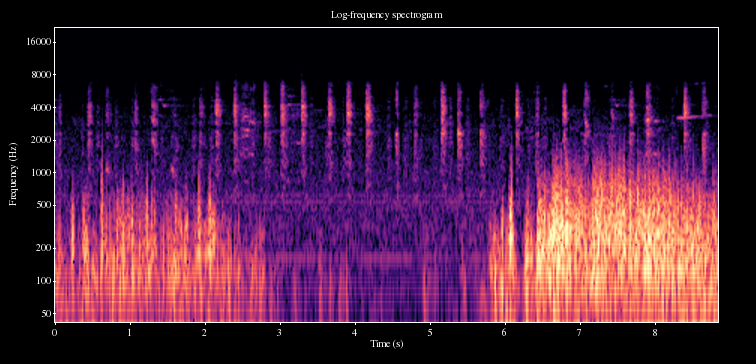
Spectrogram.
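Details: Great blue heron chicks on a camera-watched nest while being fed by an adult: quick, clipped ticking calls repeated nearly three times a second, joined after six seconds by a loud rushing, rustling commotion.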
